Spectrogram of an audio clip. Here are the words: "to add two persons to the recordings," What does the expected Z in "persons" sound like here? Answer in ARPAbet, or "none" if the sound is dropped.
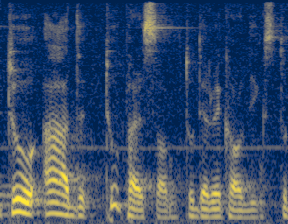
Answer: none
